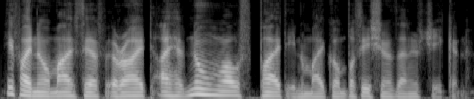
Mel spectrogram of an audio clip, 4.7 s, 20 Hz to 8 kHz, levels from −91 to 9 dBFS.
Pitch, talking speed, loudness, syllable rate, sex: 120 Hz, 200 wpm, -20 LUFS, 5.0 syllables/s, male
